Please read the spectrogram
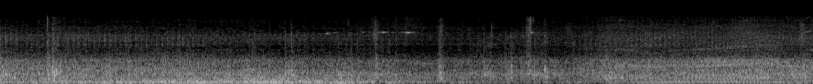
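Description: Small commuter motorcycle's engine running at low speed, with rumble from the road and wind on the microphone. It eases off about four seconds in, then settles into a steady low hum.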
